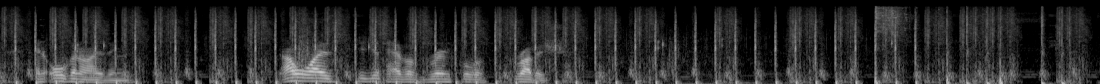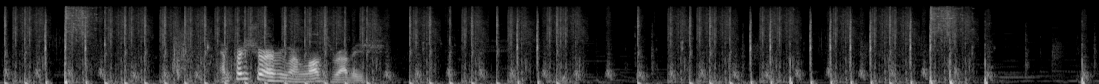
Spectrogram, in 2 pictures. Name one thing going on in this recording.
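A pickaxe chips at stone in rapid, repeated taps.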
